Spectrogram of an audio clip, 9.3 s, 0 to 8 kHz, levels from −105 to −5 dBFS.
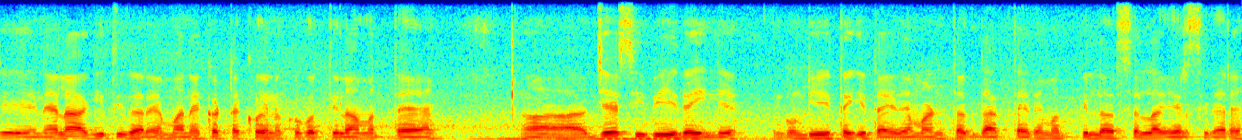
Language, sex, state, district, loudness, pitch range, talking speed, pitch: Kannada, male, Karnataka, Shimoga, -16 LUFS, 105-110 Hz, 135 wpm, 105 Hz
